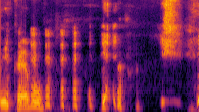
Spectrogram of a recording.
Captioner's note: laughter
